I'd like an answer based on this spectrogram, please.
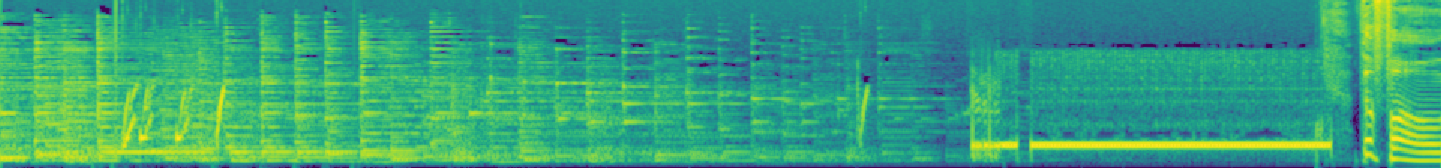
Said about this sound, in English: The phone is ringing.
